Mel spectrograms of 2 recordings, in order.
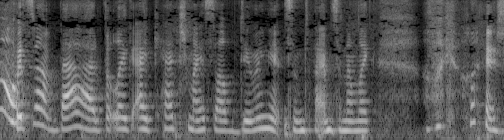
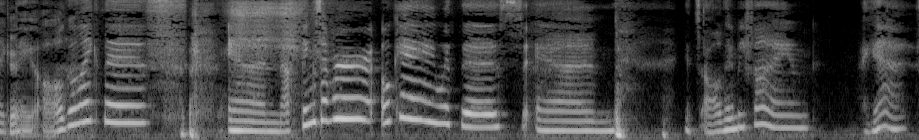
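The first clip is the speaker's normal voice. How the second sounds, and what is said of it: Imitated missionary sing-song accent. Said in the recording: “the same like rhythm ... It's like the missionary accent.”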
